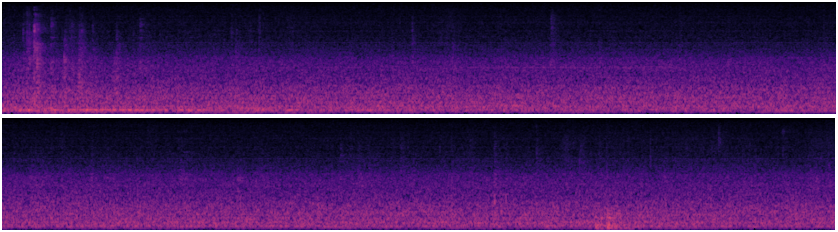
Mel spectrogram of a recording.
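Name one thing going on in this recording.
An elderly man chants in a low, steady voice through a microphone.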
